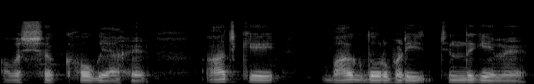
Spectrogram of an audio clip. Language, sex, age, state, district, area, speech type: Hindi, male, 30-45, Madhya Pradesh, Ujjain, rural, spontaneous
